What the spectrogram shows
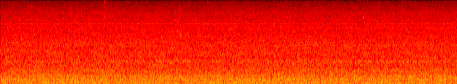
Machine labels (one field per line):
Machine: pump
